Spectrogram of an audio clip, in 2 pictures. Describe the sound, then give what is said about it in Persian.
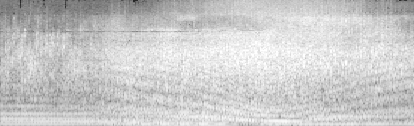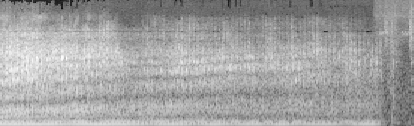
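A Super Cub small propeller airplane engine drones loudly and steadily, its pitch sweeping as it passes by, then continuing as a strong buzzing hum until it cuts off abruptly. No one speaks. “من بقیه تابستون درگیر گردیزی با هواپیمای سوپرکاپ هستم.”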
